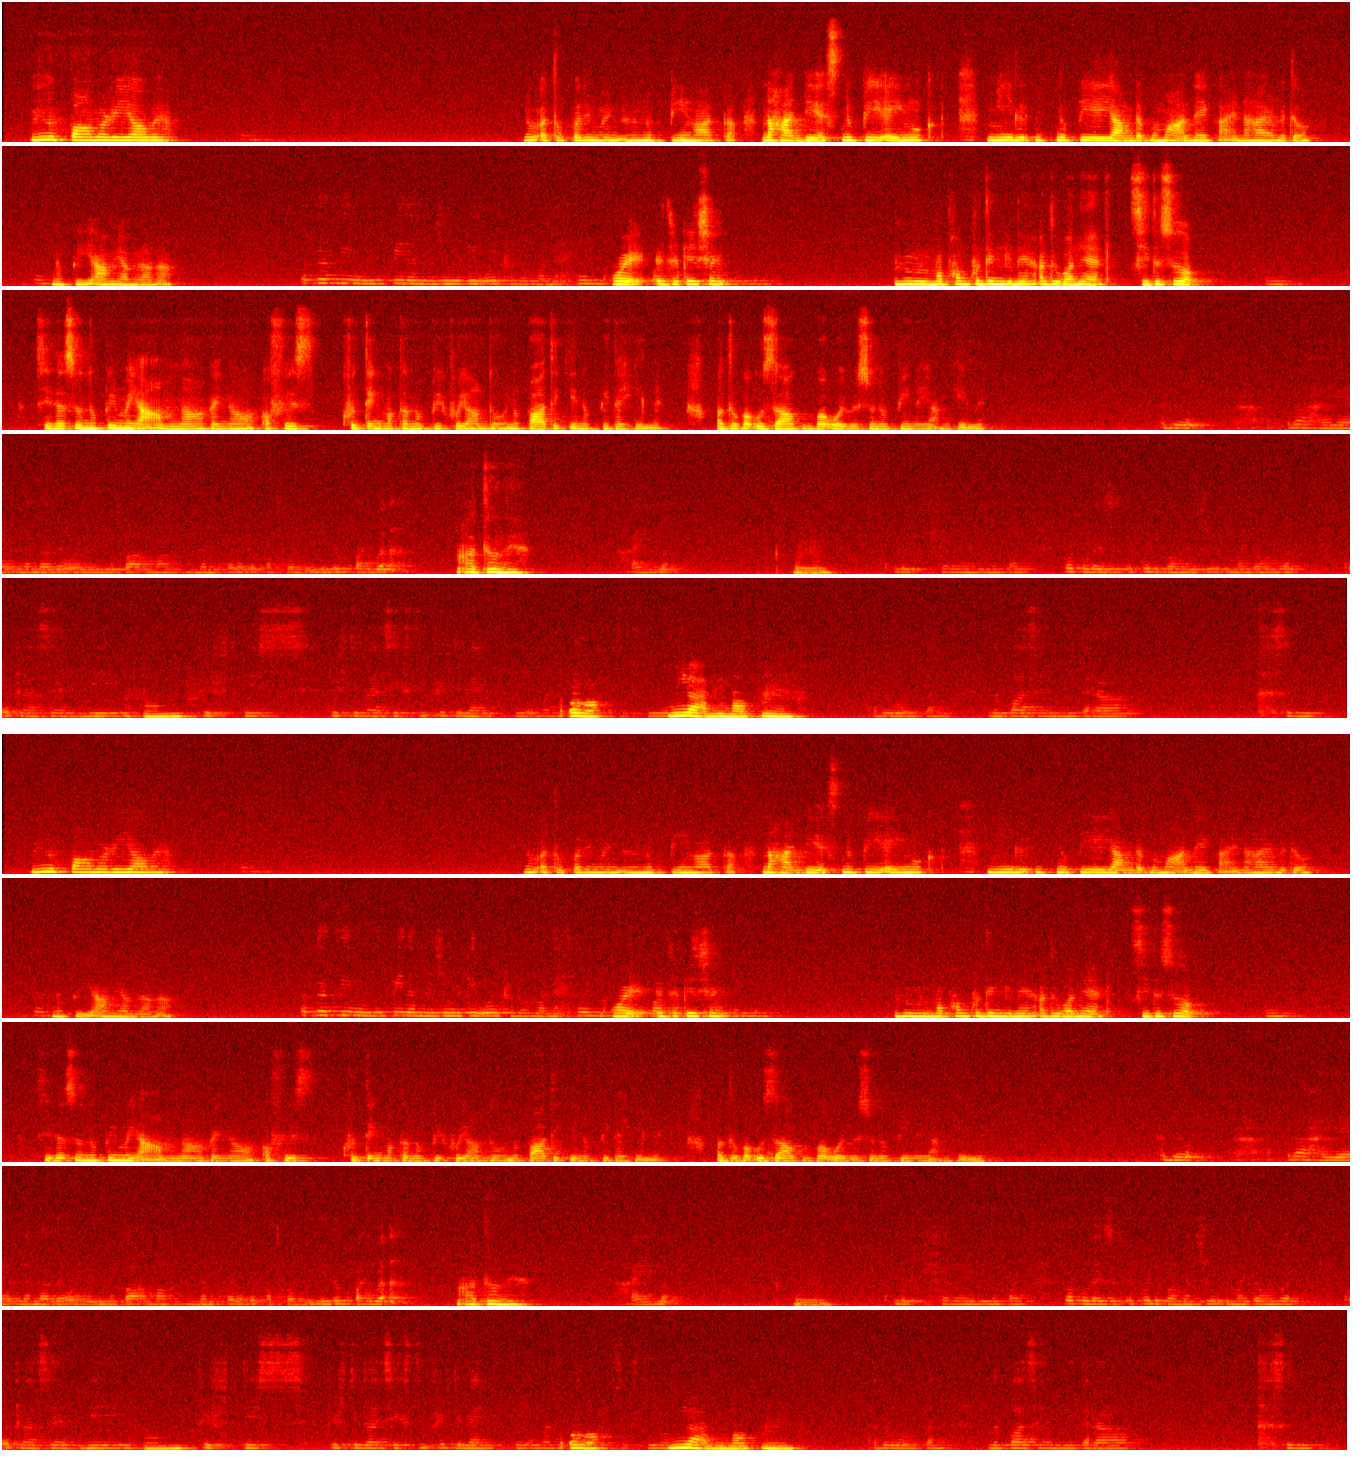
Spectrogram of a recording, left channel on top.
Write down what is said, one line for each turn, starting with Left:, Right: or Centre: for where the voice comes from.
Left: ꯅꯨꯄꯥ ꯃꯔꯤ ꯌꯥꯎꯋꯦ
Right: ꯎꯝ
Left: ꯑꯇꯣꯞꯄꯗꯤ ꯅꯨꯄꯤ ꯉꯥꯛꯇ ꯅꯍꯥꯟꯗꯤ ꯑꯁ ꯅꯨꯄꯤ ꯑꯩ ꯃꯤ ꯅꯨꯄꯤ ꯌꯥꯝꯗꯕ ꯃꯥꯜꯂꯦ ꯀꯥꯏꯅ ꯍꯥꯏꯕꯗꯣ
Right: ꯎꯝ
Left: ꯅꯨꯄꯤ ꯌꯥꯝ ꯌꯥꯝꯂꯒ
Right: ꯍꯟꯗꯛꯇꯤ ꯅꯨꯄꯤꯅ ꯃꯦꯖꯣꯔꯤꯇꯤ ꯑꯣꯏꯈ꯭ꯔꯕ ꯃꯥꯜꯂꯦ ꯂꯣꯏꯅꯃꯛ ꯑꯩꯈꯣꯏ
Left: ꯍꯣꯏ
Right: ꯗꯤꯄꯥꯔꯠꯃꯦꯟꯗꯁꯨ
Left: ꯏꯗꯨꯀꯦꯁꯟ
Right: ꯂꯧꯅꯤꯡꯕꯅꯤ
Left: ꯎꯝ ꯃꯐꯝ ꯈꯨꯗꯤꯡꯒꯤꯅꯦ ꯑꯗꯨꯒꯅꯦ ꯁꯤꯗꯁꯨ
Right: ꯎꯝ
Left: ꯁꯤꯗꯁꯨ ꯅꯨꯄꯤ ꯃꯌꯥꯝꯅ ꯀꯩꯅꯣ ꯑꯣꯐꯤꯁ ꯈꯨꯗꯤꯡꯃꯛꯇ ꯅꯨꯄꯤ ꯈꯨꯌꯥꯝꯗꯣ ꯅꯨꯄꯥꯗꯒꯤ ꯅꯨꯄꯤꯅ ꯍꯦꯂꯦ ꯑꯗꯨꯒ ꯎꯖꯥꯒꯨꯝꯕ
Right: ꯑꯣ
Left: ꯑꯣꯏꯕꯁꯨ ꯅꯨꯄꯤꯅ ꯌꯥꯝ ꯍꯦꯜꯂꯦ
Right: ꯑꯗꯣ ꯄꯨꯔꯥ ꯍꯥꯏꯌꯔ ꯂꯦꯕꯦꯜꯗ ꯑꯣꯏꯔꯗꯤ ꯅꯨꯄꯥ ꯑꯃꯒꯨꯝꯗ ꯃꯈꯣꯏꯅ ꯑꯗꯨꯝ ꯑꯣꯊꯣꯔꯤꯇꯤꯗꯤ ꯑꯗꯨꯝ ꯄꯥꯏꯕ
Left: ꯑꯗꯨꯅꯦ
Right: ꯍꯥꯏꯕ
Left: ꯎꯝ
Right: ꯀ꯭ꯋꯥꯂꯤꯐꯤꯀꯦꯁꯟ ꯂꯩꯔꯗꯤ ꯅꯨꯄꯥ ꯑꯩꯈꯣꯏ ꯀꯣꯂꯦꯖ ꯑꯩꯈꯣꯏ ꯗꯤꯄꯥꯔꯠꯃꯦꯟꯁꯨ ꯑꯗꯨꯃꯥꯏꯅ ꯇꯧꯋꯦꯕ ꯀꯣꯏ ꯀ꯭ꯂꯥꯁꯦ ꯃꯤ
Left: ꯎꯝ
Right: fifth ꯇꯤꯁ fifty nine sixty fifty ꯅꯥꯏꯟꯅꯤ ꯃꯤ ꯑꯃꯗꯤ
Left: ꯑꯣ
Right: ꯇꯣꯛꯈ꯭ꯔꯦ ꯁꯤꯛꯁꯇꯤ ꯑꯣꯏꯕꯗꯣ
Left: ꯃꯤ ꯌꯥꯝꯃꯤꯅ ꯎꯝ
Right: ꯑꯗꯨ ꯑꯣꯏꯔ ꯀꯗ ꯅꯨꯄꯥꯁꯦ ꯃꯤ ꯇꯔꯥ ꯁꯨꯒꯤ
